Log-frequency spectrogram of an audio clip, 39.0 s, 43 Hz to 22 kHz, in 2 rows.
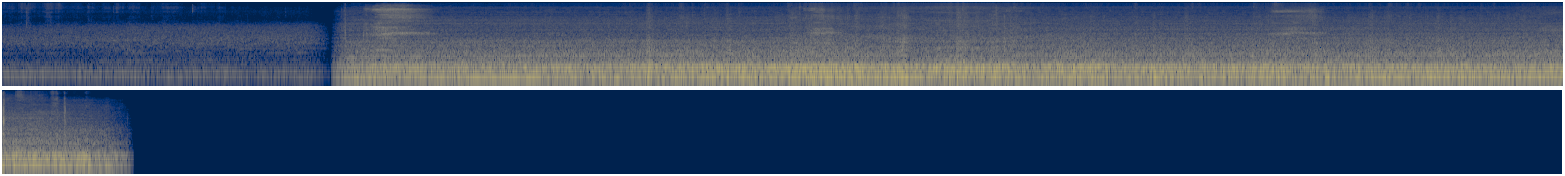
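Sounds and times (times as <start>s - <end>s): wind buffeting microphone: 4.2s - 21.1s.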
